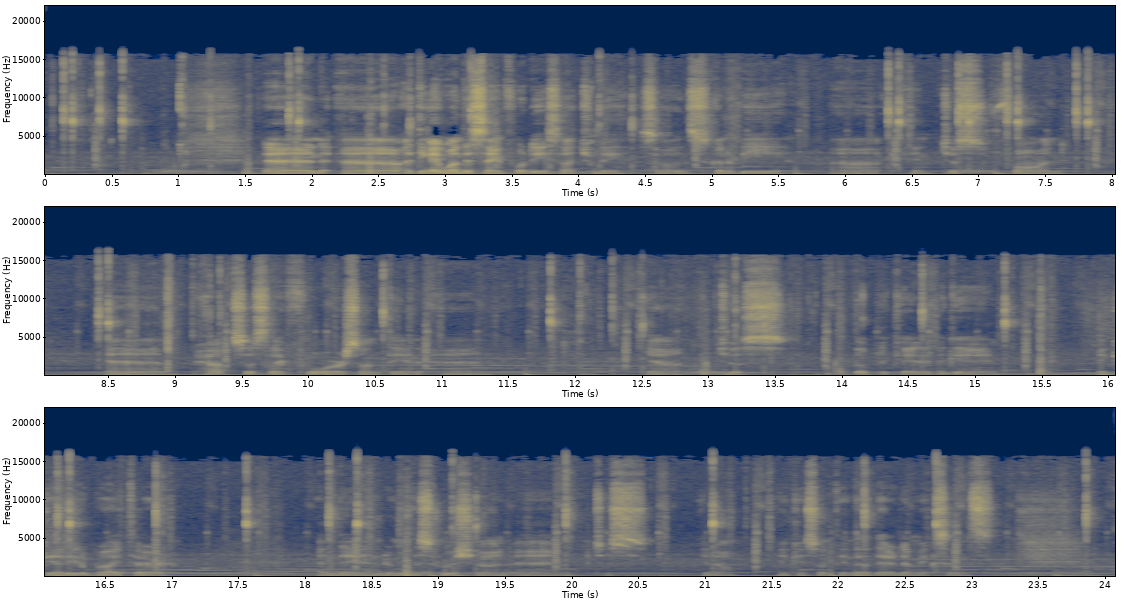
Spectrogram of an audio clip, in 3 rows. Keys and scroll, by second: 9.2 4, 9.3 Return, 14.0 super+d.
